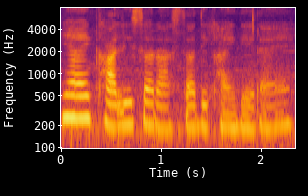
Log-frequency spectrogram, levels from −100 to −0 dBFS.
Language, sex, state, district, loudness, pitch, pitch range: Hindi, female, West Bengal, Alipurduar, -20 LUFS, 195 Hz, 180-205 Hz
